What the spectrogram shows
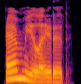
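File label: "emulated", British English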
